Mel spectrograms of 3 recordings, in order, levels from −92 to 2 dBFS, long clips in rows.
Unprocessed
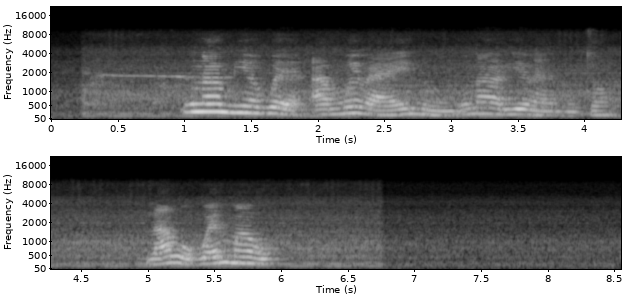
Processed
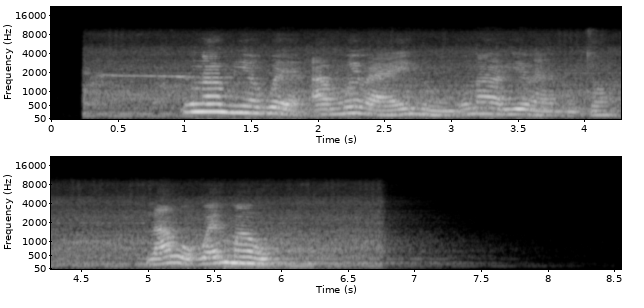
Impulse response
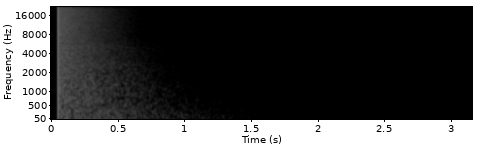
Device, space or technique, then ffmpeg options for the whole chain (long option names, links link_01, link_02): saturated reverb return: -filter_complex "[0:a]asettb=1/sr,asplit=3[link_01][link_02][link_03];[link_01]atrim=end=5.574[link_04];[link_02]atrim=start=5.57:end=6.26,asetpts=PTS-STARTPTS,afade=type=in:duration=0.004:curve=qsin,afade=type=out:start_time=0.686:duration=0.004:curve=qsin,lowshelf=frequency=210:gain=11[link_05];[link_03]atrim=start=6.256[link_06];[link_04][link_05]acrossfade=duration=0.004:curve1=hsin:curve2=qsin[link_07];[link_07][link_06]acrossfade=duration=0.004:curve1=qsin:curve2=hsin,agate=range=-42dB:threshold=-42dB:ratio=16:detection=peak,asplit=2[link_08][link_09];[1:a]atrim=start_sample=2205[link_10];[link_09][link_10]afir=irnorm=-1:irlink=0,asoftclip=type=tanh:threshold=-24.5dB,volume=-6.5dB[link_11];[link_08][link_11]amix=inputs=2:normalize=0"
